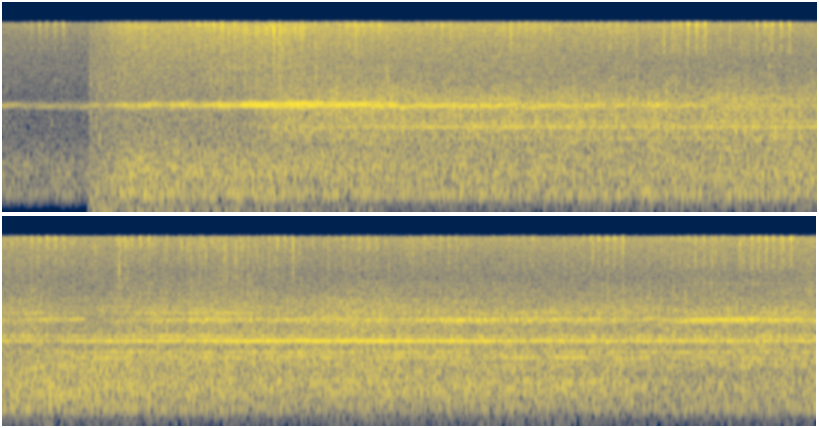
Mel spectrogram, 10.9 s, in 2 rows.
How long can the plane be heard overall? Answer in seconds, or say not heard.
9 s.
